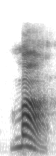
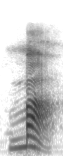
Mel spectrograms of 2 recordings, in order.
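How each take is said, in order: Both takes have the same delivery.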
